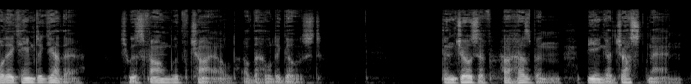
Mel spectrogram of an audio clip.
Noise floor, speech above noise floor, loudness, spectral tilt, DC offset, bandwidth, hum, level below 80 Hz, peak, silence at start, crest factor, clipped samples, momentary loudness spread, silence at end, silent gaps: -75 dBFS; 52 dB; -24 LUFS; -5 dB/octave; under 0.1%; 14.5 kHz; none; -34 dBFS; -4 dBFS; 0 s; 20 dB; under 0.1%; 15 LU; 0.1 s; none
